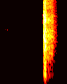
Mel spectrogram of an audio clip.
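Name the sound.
cough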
